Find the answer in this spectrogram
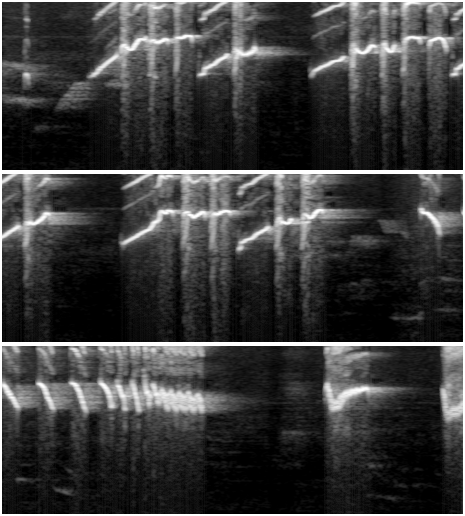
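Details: White-rumped shama in trotol gacor song: repeated phrases of sharp upslurred whistles, each phrase lasting one to two seconds, then a dense rattle of rapid notes and isolated bright calls.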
